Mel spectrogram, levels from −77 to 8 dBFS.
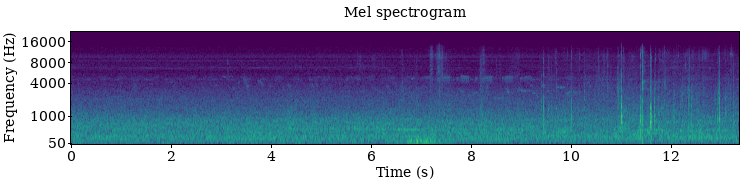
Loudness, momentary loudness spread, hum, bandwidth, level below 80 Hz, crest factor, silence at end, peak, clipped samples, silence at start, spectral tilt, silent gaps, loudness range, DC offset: -28 LUFS; 7 LU; none; 16.5 kHz; -42 dBFS; 28 dB; 0 s; 0 dBFS; under 0.1%; 0 s; -5.5 dB/octave; none; 5 LU; under 0.1%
